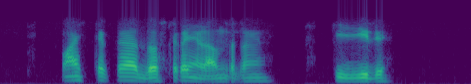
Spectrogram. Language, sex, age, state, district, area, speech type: Santali, male, 18-30, Jharkhand, Pakur, rural, conversation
